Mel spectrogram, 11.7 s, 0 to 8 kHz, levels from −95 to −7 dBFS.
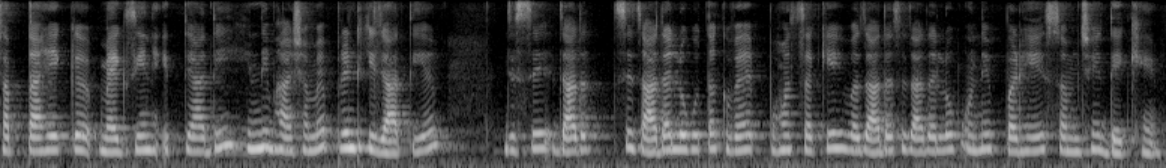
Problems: low volume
